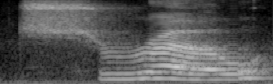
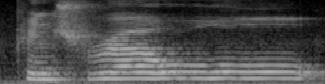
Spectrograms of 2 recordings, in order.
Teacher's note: Now see what happens to the T after, before an R, it becomes a ch sound. So the TR is actually a ch as in chicken, tro, O as in go, and then the dark L, control.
